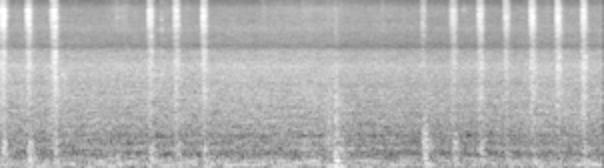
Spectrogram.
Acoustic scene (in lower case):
kitchen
